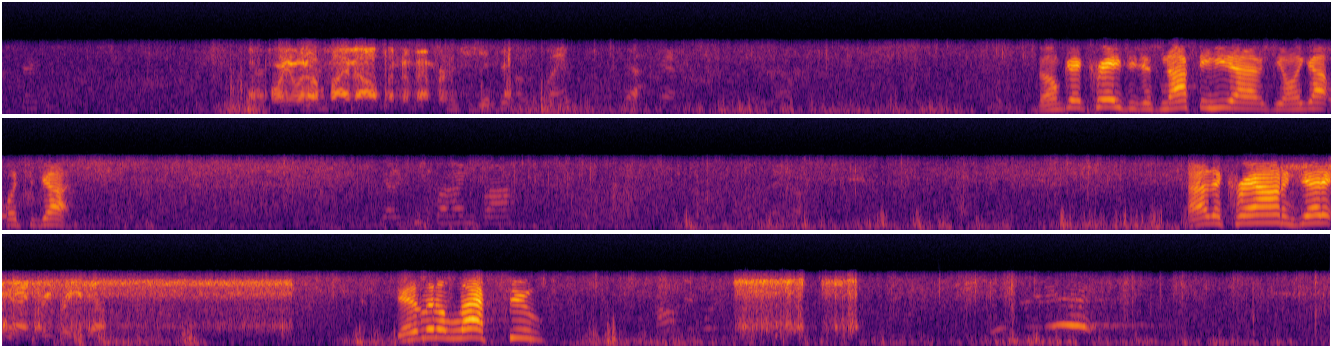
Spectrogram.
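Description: A forest fire roars and crackles close by.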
